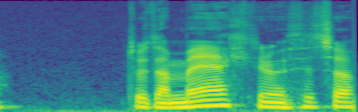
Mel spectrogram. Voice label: "mellt", welsh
